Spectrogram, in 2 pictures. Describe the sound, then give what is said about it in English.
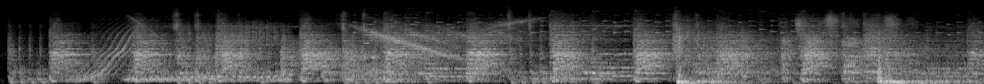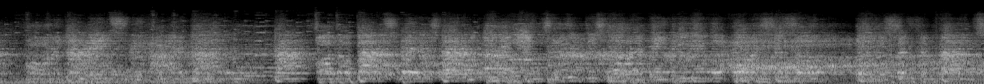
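The season three opening theme song of a TV show plays loudly with no talking, driven by sharp, punchy percussion hits including an odd sample on the snare drum, with a brighter, sweeping sound layered over busy instrumentation. “It's that weird sample that's on the snare drum and and the, you know the the the drummer, and I'm using that with air quotes”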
